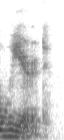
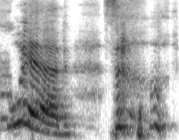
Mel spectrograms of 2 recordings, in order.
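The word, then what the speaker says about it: wyrd: could tell is that when you look it up spelled with a Y you get an English accent of that weird and in my head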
